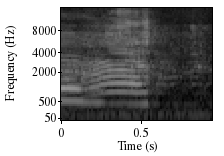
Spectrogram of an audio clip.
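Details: A single short, clear cry that rises in pitch, then fades out, from a 29-day-old baby.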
